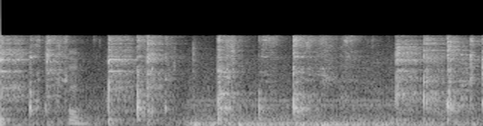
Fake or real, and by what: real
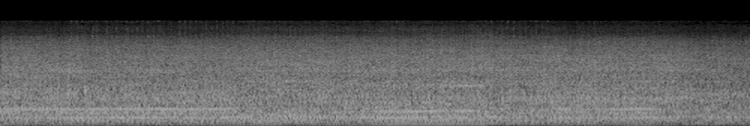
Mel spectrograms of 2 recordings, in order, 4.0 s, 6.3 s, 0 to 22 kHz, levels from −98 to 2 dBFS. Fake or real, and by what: real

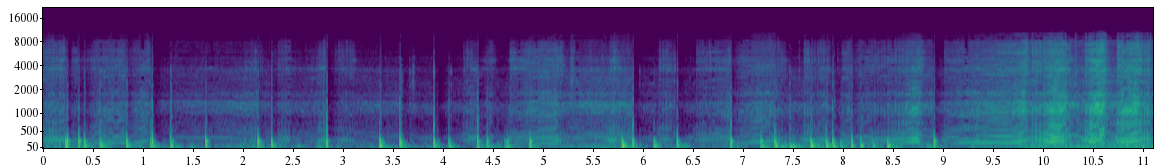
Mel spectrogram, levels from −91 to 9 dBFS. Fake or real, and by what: real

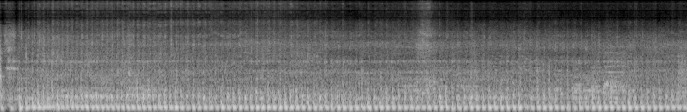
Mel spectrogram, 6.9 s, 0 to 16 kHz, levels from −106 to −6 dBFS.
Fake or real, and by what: fake, codec, SNAC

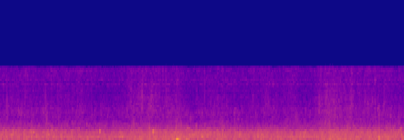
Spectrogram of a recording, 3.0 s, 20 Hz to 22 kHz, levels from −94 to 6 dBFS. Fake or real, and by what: fake, vocoder, BigVGAN v2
